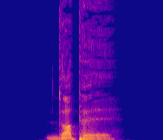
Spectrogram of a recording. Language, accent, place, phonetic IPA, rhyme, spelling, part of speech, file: German, Germany, Berlin, [ˈdɔpl̩], -ɔpl̩, doppel, verb, De-doppel.ogg
- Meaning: inflection of doppeln: 1. first-person singular present 2. singular imperative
